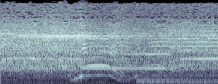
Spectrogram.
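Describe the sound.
A crowd applauds and cheers in a loud, steady wash of clapping, with whoops and bellowing voices rising and falling through it for about three seconds.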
